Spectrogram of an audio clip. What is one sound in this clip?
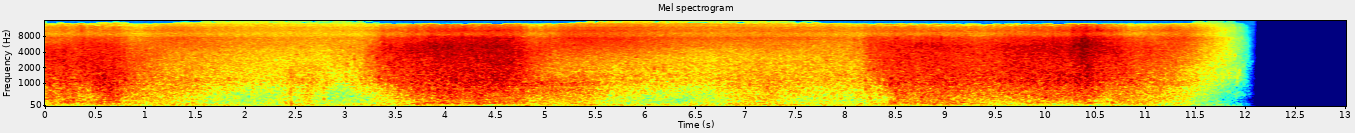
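Small waves wash up and break on a sandy shore, surging in and hissing back out.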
